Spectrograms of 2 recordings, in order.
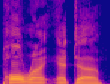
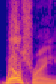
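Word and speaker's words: Welsh-Ryan: It is a good one going on right now at Paul Ryan up in Evanston. Paul Ryan and Welsh Ryan. Excuse me, I kept saying it wrong. Welsh Ryan Arena there in Evanston.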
